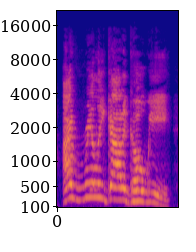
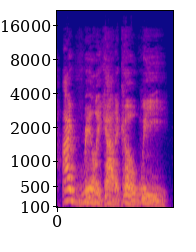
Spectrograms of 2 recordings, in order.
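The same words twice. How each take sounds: First: Slow, higher, louder pleading; insistent play-acted begging; mock urgent plea. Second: Slow, loud, strained pleading; hammed-up desperation, drawn out; mock desperate plea. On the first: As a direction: stretch it out like a hammed-up urgent plea. Feigned urgency to manager, first plea. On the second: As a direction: squeeze it out as if about to burst. Feigned urgency escalating, second plea.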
